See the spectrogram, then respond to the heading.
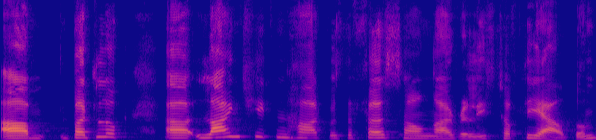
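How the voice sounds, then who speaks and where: Speaking at a moderate pace in an Australian accent, a woman has a medium pitch with very wide pitch swings and big shifts in loudness. The sound is dry and close with no echo, against a quiet background. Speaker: country singer. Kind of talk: radio interview.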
